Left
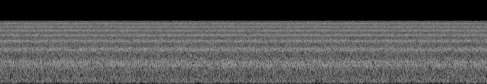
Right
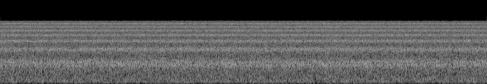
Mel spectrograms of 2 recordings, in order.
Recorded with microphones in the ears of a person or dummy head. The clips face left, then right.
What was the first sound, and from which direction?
Only background noise.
